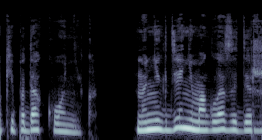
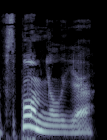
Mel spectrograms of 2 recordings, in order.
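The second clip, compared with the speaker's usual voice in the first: ordinary delivery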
